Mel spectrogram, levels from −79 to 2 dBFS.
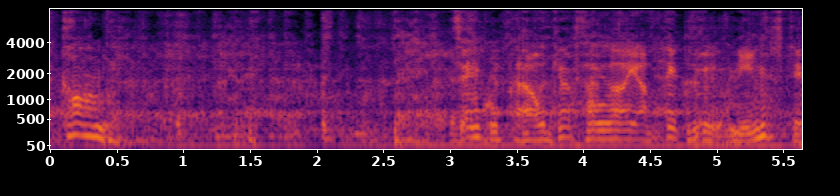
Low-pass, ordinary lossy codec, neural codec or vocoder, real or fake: none; none; codec, 16 kHz, 2 kbps, FunCodec, trained on LibriTTS, 25 frames a second; fake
